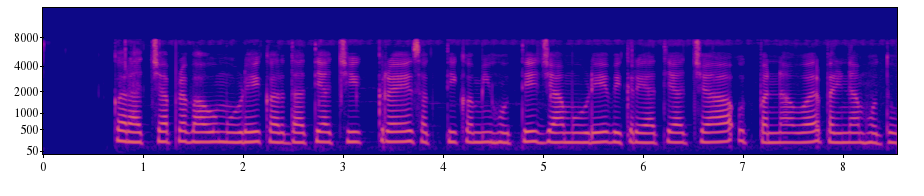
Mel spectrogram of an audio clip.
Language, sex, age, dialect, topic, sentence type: Marathi, female, 25-30, Varhadi, banking, statement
